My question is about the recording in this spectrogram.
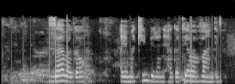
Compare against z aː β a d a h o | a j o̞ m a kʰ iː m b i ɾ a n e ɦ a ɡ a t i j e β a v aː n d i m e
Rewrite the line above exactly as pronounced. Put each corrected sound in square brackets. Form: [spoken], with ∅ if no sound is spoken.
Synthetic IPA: z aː β a [ɡ] a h o | a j o̞ m a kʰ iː m b i ɾ a n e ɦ a ɡ a t i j [a] β a v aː n d i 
